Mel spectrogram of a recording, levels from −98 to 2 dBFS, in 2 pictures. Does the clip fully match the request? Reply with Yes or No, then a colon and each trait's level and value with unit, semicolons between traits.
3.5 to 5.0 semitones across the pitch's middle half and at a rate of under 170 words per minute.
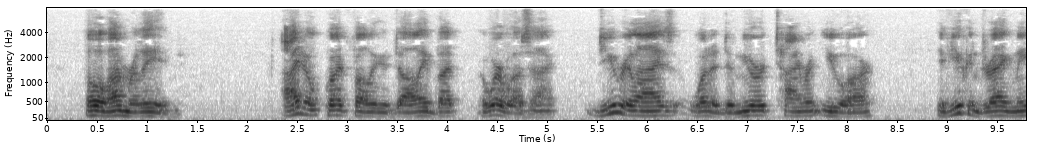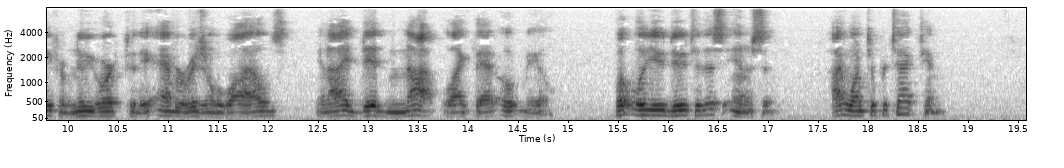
Yes: average, 3.8 semitones; average, 160 wpm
